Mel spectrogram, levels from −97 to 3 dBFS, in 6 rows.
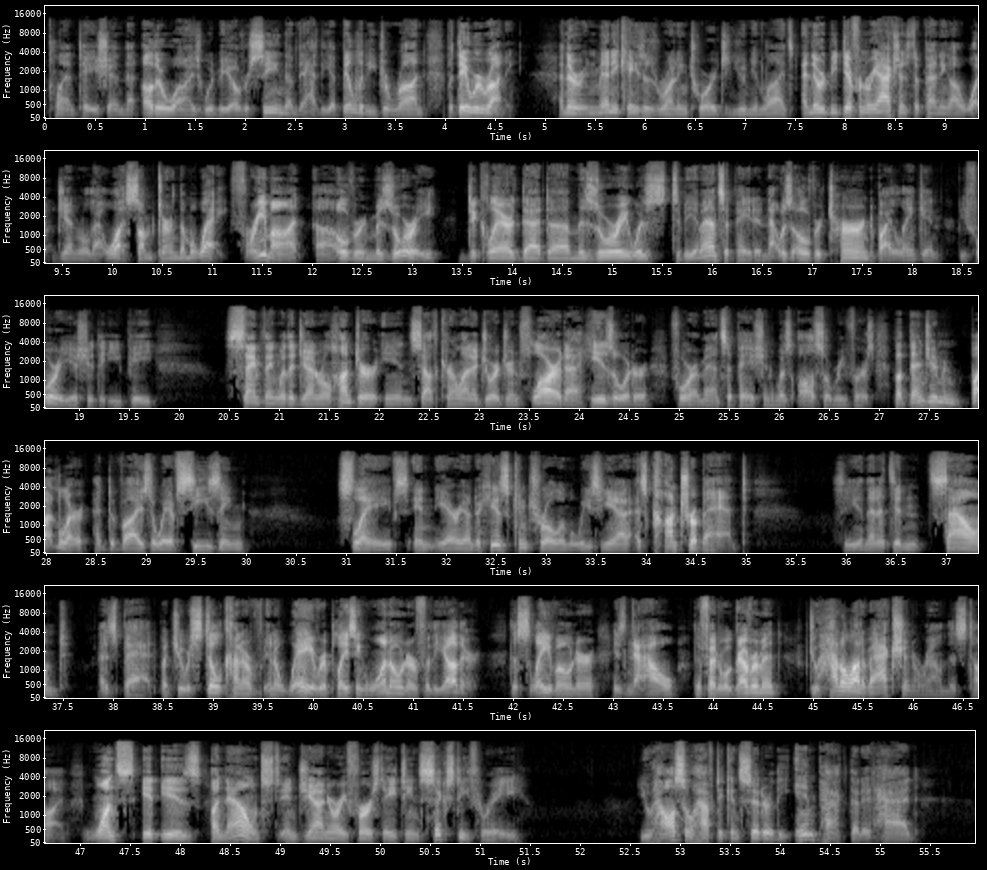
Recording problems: thin; very; fading below 650 Hz

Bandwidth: 14.5 kHz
